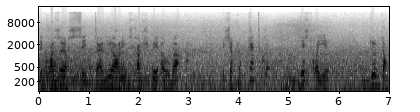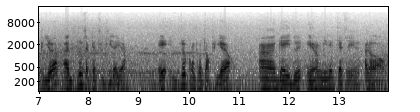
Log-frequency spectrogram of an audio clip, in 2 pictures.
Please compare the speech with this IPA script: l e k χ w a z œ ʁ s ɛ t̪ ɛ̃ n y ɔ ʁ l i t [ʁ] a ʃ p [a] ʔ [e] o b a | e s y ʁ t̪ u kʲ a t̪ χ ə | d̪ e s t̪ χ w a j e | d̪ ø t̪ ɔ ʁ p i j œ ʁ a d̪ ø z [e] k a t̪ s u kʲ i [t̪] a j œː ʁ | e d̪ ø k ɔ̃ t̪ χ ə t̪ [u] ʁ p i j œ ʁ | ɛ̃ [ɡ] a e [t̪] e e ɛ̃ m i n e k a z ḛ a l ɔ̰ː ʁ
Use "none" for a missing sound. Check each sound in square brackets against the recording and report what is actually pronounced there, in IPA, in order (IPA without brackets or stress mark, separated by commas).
ʁ, e, a, a, d̪, ɔ, ɡ, d̪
